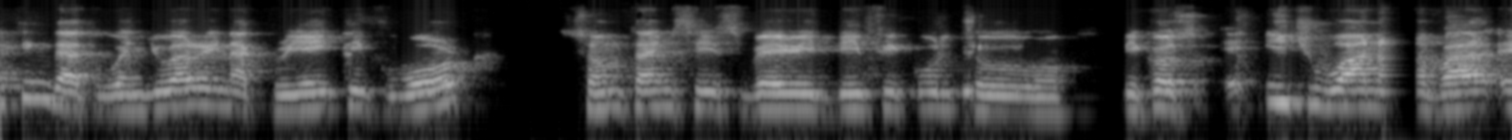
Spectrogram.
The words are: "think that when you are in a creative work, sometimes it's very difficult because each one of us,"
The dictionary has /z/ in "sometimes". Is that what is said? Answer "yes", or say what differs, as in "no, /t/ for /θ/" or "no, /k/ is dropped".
no, /s/ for /z/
